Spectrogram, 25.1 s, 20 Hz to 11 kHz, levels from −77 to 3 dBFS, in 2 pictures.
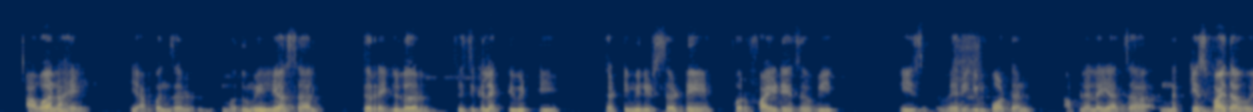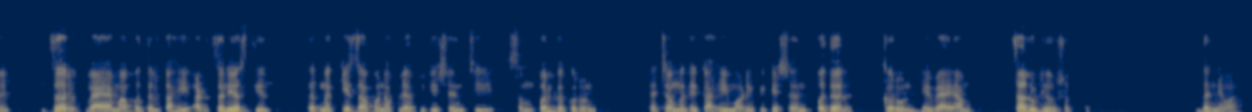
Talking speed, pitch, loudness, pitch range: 120 wpm, 165 Hz, -30 LUFS, 160-175 Hz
